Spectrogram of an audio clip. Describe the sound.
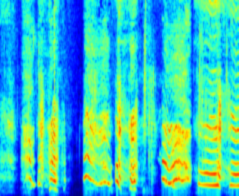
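A young male voice lets out a series of sharp, pained cries and strained wails in short bursts, some breaking into drawn-out, high-pitched yelps, fairly loud with brief gaps between them.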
